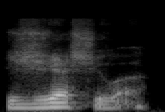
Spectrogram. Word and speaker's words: Yeshua: And my memory is it's it's the pronunciation of it is like a mix of the two. It's like a Yeshua.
